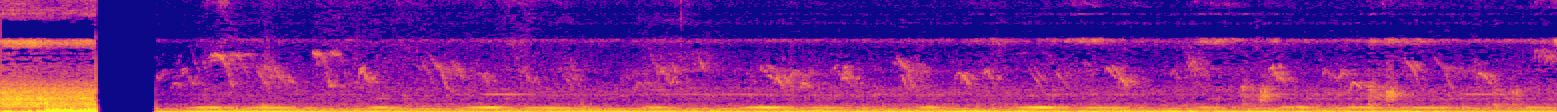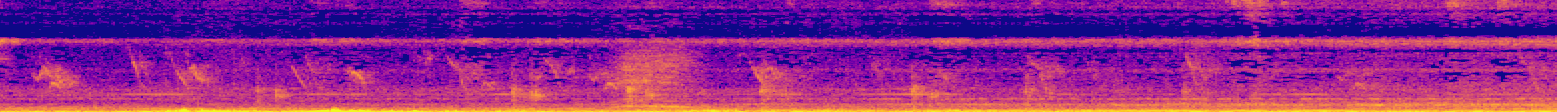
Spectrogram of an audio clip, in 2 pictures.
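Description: Small birds chirping and calling, with a run of short evenly spaced notes in the first half. Underneath is a steady low rumble, with two dull thumps a little past the middle and a faint steady hum joining in the second half.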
